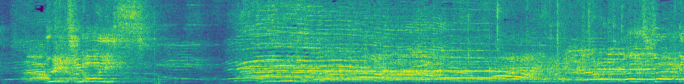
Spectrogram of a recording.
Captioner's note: crowd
